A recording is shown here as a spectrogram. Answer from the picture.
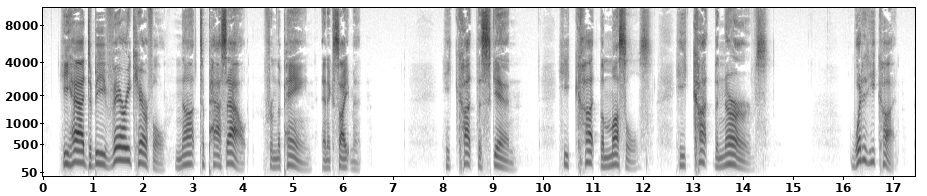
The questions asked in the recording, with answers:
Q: What did he cut?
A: He cut the skin, the muscles, and the nerves.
